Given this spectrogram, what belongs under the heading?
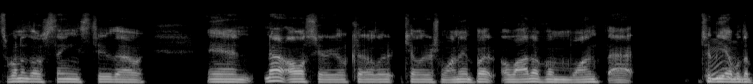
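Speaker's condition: No condition

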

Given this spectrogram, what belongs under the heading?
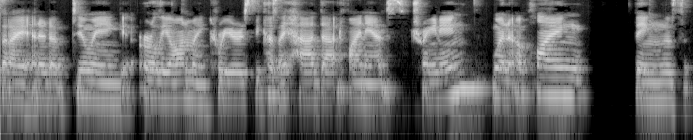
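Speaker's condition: No condition

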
